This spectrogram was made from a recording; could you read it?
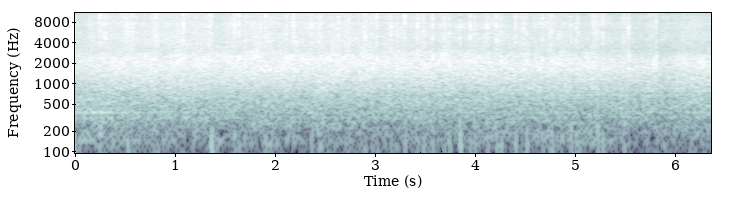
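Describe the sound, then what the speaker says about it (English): Loud, dense applause from a convocation audience for the Parkland College Wind Ensemble, a steady wash of many clapping hands that holds at full strength for the whole stretch with no break. "let's give them a big round of applause anyway"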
